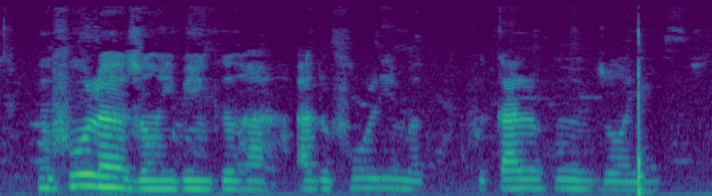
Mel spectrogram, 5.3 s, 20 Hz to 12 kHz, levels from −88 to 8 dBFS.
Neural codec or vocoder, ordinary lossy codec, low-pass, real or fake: none; MP3, 64 kbps; 10.8 kHz; real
